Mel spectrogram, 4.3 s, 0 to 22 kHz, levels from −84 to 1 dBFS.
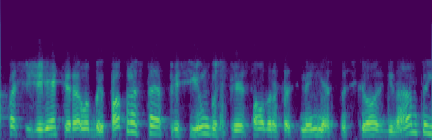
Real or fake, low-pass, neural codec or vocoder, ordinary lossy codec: fake; 7.2 kHz; codec, 16 kHz, 4 kbps, FunCodec, trained on Chinese and English, 50 frames a second; Opus, 32 kbps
